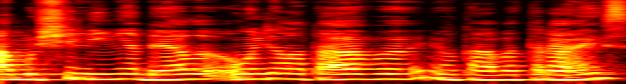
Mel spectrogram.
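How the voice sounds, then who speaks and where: Speaking at a moderate pace, a woman keeps a fairly high pitch with monotone, flat intonation. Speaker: vlogger. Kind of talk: casual vlog monologue. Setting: at home.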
